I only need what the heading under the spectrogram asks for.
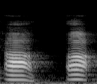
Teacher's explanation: विवृत स्वर वे स्वर हैं जिनके उच्चारण मुख द्वार पूरा खुलता है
